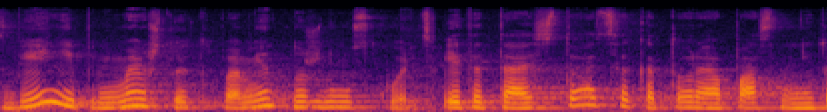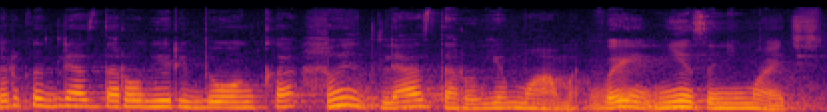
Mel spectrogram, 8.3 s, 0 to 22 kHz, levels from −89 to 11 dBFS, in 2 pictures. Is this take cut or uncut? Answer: cut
